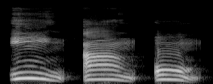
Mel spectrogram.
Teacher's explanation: And if the N is at the end of a word or before S, Z, H, W, or R, or the G sound or a vowel, then you're going to do what we talked about in that second video when we discussed the uvular N. Your tongue is going to relax, your soft palate's going to come down towards it, the vowel is going to turn nasal for a moment.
